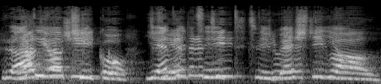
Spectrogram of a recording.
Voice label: Jingle Beschti Wahl; RadioChico; Unterseen

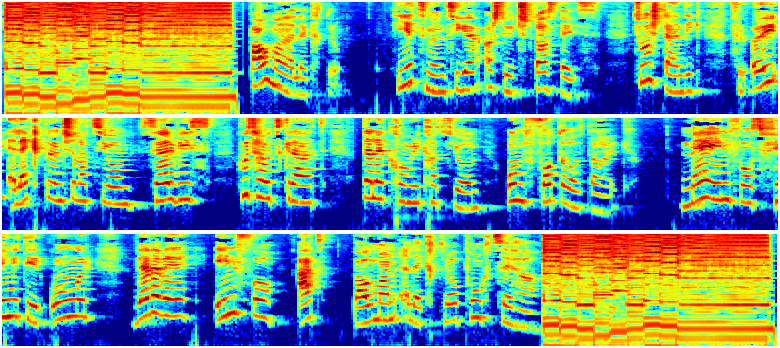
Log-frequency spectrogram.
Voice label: Werbespot Elektro; Baumann Elektro; Muensingen

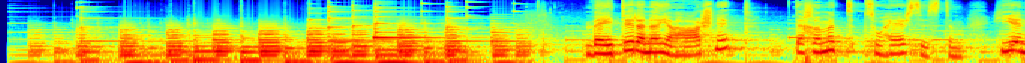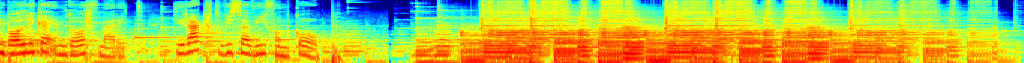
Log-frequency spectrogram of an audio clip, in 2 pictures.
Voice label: Jingle Friseur; Dalia; Bolligen

